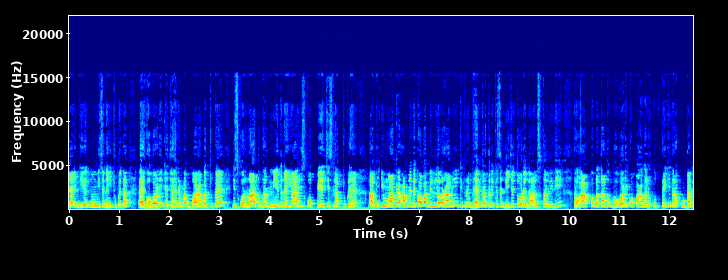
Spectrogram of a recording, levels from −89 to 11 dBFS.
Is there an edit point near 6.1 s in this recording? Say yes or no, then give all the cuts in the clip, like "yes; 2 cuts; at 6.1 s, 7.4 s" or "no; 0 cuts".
yes; 3 cuts; at 1.5 s, 6.1 s, 9.9 s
